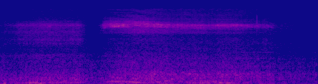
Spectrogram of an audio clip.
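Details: Staffordshire bull terrier (staffy) sleeping on owner's shoulder: a soft, low snoring breath with a high whistling tone through the nose; snoring in a sleeping dog.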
